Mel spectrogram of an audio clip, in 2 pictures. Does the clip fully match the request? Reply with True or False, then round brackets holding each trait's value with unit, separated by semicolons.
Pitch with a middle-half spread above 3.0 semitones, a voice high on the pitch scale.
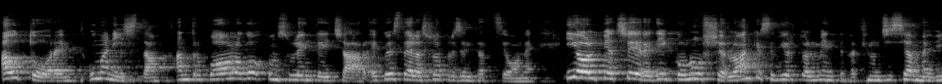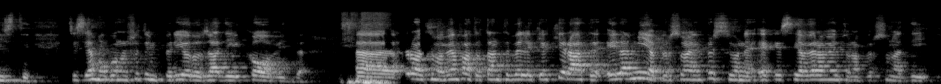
True (3.5 semitones; 210 Hz)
